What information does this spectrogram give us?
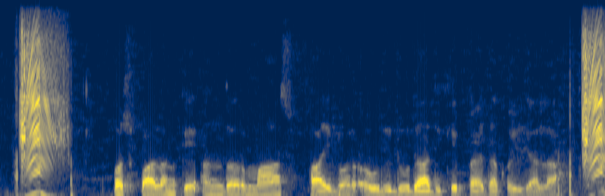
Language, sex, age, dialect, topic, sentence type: Bhojpuri, male, 36-40, Northern, agriculture, statement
